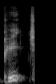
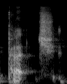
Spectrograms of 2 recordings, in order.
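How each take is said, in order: First: It is said in a French accent. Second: It is said in his normal Scottish accent.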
